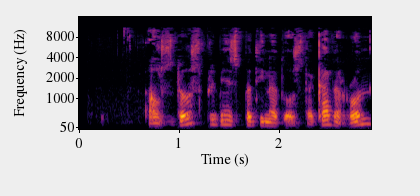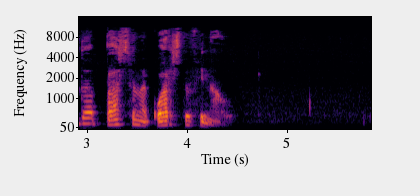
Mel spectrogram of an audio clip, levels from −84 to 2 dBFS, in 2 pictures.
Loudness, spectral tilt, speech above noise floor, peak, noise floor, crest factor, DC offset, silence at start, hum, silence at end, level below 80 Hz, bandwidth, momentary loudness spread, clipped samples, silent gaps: -26 LUFS; -3.5 dB/octave; 41 dB; -6 dBFS; -66 dBFS; 20 dB; under 0.1%; 0.5 s; none; 1.5 s; -80 dBFS; 11.5 kHz; 10 LU; under 0.1%; none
